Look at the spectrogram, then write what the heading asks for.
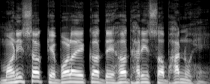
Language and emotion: Odia, neutral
